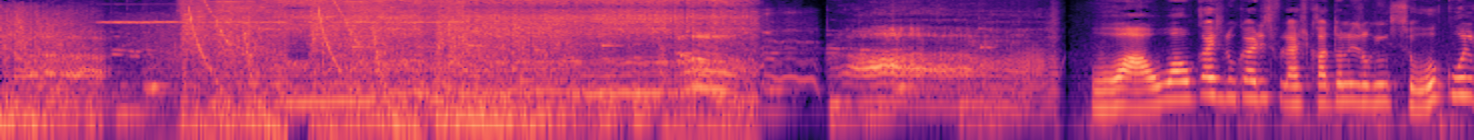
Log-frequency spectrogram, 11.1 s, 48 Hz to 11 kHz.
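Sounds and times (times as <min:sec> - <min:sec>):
cartoon crash: 0:00.0 - 0:05.7
cartoon character groaning: 0:04.5 - 0:08.0.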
